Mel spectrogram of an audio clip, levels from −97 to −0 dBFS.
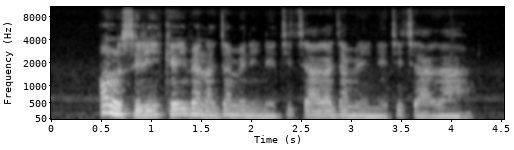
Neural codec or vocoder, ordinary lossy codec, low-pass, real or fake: vocoder, 44.1 kHz, 128 mel bands every 512 samples, BigVGAN v2; none; 9.9 kHz; fake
